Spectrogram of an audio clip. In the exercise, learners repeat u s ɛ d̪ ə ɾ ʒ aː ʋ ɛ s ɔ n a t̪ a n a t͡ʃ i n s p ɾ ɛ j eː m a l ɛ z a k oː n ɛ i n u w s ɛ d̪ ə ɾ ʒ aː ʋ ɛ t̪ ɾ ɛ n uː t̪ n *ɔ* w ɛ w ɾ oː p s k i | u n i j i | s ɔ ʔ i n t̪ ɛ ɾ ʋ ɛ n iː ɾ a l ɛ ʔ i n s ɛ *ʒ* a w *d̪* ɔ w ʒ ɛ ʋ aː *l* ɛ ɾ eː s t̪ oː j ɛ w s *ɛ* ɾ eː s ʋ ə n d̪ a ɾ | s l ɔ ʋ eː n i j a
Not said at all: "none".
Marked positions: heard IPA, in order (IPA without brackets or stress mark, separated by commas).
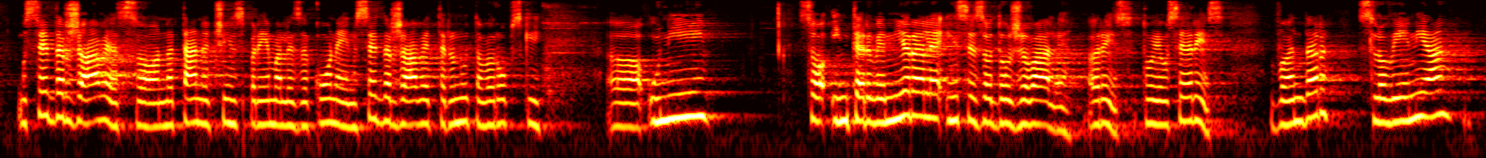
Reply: ɔ, z, d̪, l, ɛ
